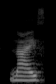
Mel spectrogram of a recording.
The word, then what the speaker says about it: knife: In this word, this K letter is silent. So we pronounce it like knife.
